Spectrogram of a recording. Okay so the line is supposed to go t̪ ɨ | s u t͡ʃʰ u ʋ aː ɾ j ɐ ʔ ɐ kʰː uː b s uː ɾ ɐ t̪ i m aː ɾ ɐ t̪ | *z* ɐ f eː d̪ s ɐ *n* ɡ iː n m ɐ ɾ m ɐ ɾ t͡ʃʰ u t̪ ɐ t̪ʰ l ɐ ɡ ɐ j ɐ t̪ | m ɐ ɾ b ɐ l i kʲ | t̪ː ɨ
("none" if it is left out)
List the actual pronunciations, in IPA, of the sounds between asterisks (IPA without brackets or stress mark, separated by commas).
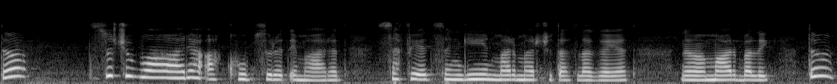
s, ŋ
